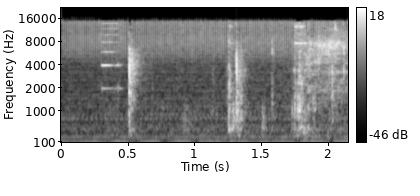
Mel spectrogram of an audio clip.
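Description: Digital multimeter (ANENG AN8009) switched on with a short electronic beep, followed by three sharp clicks and knocks as the meter is handled.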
